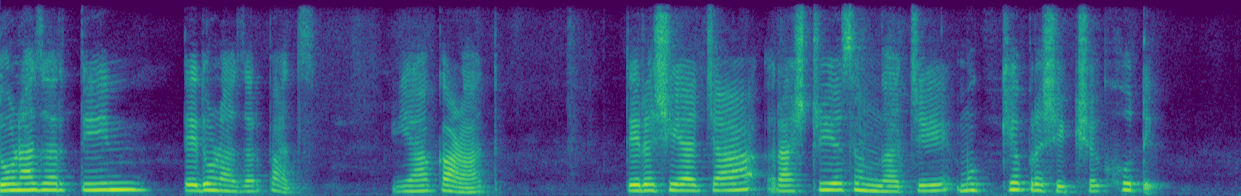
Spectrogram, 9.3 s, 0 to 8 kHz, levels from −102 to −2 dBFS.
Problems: constant background noise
